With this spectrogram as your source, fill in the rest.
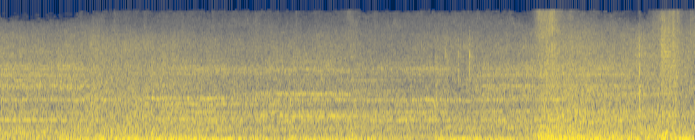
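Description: A low, dark rumble of game music drones steadily.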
